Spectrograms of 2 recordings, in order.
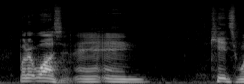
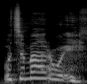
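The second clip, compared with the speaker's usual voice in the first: high, teasing big-brother voice; pitched-up mock jeer; mocking taunt. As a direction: rub it in that they ran away scared. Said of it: "He's like".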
